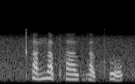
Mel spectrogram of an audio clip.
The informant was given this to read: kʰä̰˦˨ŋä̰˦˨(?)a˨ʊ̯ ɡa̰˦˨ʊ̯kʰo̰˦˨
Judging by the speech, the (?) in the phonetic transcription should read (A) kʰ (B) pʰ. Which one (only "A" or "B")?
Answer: B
